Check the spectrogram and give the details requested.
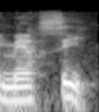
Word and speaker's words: merci: r c i so remember whenever we have r we'll pronounce it like kh so i'll say merci you swallow the r merci that is thank you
